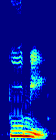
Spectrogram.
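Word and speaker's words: Bumi: I'll let that slide, but Boomy's actually spelt with like B-U-M-I. Boomy. Like Japanese.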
